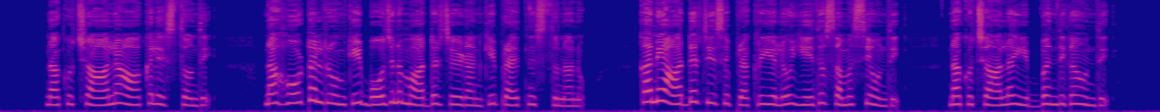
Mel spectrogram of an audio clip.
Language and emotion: Telugu, sad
